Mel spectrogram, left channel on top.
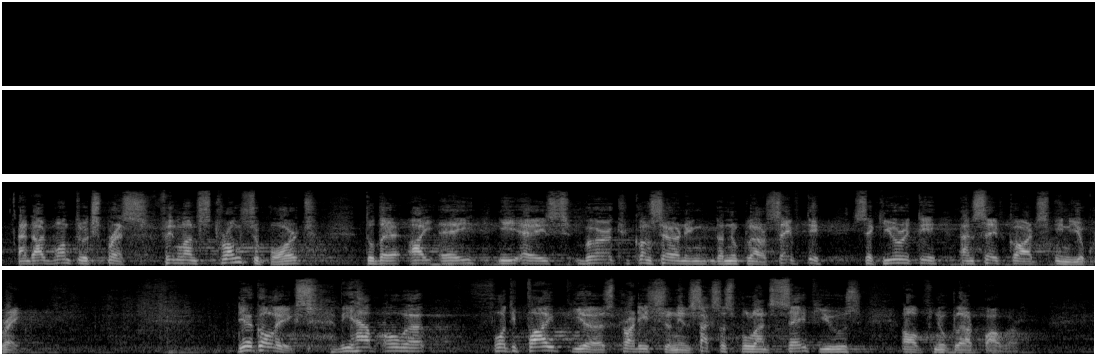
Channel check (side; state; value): left; silent; digital silence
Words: I want to express Finland's strong support to the IAEA's work concerning the nuclear safety, security and safeguards in Ukraine. Dear colleagues, we have over 45 years tradition in successful and safe use of nuclear power.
